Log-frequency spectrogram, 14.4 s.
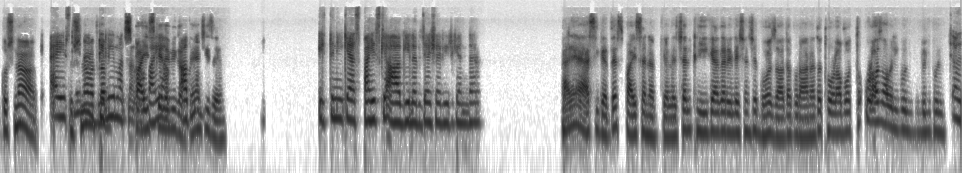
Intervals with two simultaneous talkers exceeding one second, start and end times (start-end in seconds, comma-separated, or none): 0.8-3.0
